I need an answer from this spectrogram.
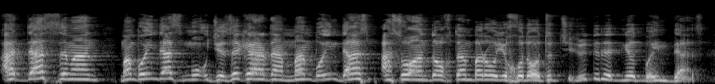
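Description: An aged prophet protests to the angel of death in a high, raised voice, hammering the same point again and again. A male preacher puts him on in the middle of a sermon. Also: vocal fry, few pauses, sharp tone, full character voice. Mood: indignant.

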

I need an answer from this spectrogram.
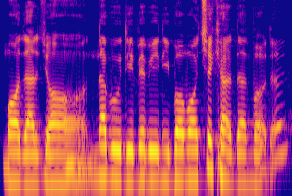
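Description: A man's voice: medium pitch, fairly even intonation, creaky, dark tone, close to an everyday voice. A preacher voicing a grieving woman's lament. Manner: wailing, pleading lament.

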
